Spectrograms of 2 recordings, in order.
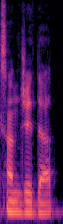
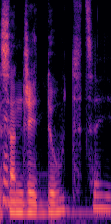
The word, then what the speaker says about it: Sanjay Dutt: C'était vraiment avec Sanjay Dutt, puis... – Ouais que j'ai de la misère à prononcer. Je pensais que c'était Sanjay Doot. Moi, j'ai toujours dit Sanjay Doot, étrangement.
